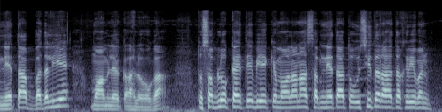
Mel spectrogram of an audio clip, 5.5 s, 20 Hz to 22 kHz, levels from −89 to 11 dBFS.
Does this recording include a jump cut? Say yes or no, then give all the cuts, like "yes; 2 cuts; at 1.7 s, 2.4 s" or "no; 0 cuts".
no; 0 cuts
